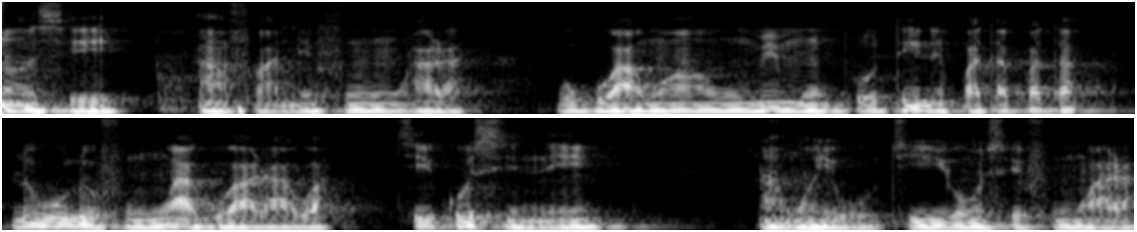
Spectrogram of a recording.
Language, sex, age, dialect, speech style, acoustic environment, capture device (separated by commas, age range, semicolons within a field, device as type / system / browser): Yoruba, male, 35-44, Nigeria - Lagos Yoruba, happy; excited; focused; relaxed, silence, mobile / Linux / Chrome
